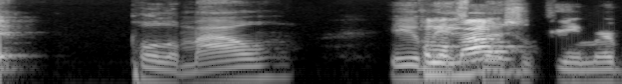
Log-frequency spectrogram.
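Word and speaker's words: Pola-Mao: isaiah polo polo that's how you say it pull a mao he'll be a special teamer but yeah and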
